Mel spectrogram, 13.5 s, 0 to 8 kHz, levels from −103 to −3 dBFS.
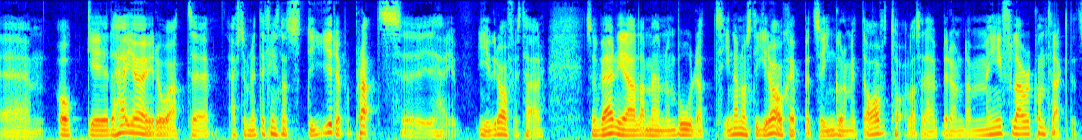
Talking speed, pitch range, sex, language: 170 wpm, 110-130 Hz, male, Swedish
